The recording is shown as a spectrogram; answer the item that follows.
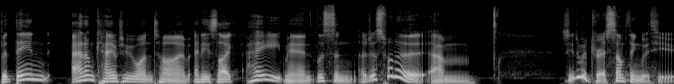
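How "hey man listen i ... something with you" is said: acted, grave, low, very serious tone. Retelling how Adam asked to address something: imitating a very serious tone. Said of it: "very serious".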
